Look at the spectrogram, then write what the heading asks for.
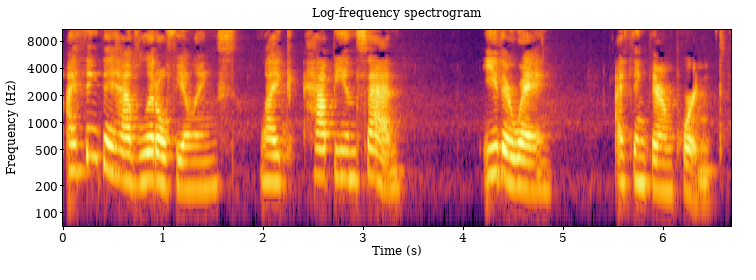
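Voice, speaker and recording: A woman doing a wise, gentle otter. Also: mid-range voice, expressive, unhurried, vocal fry. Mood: thoughtful. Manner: gentle, reassuring, thoughtful. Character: wise kind male otter, patient friend.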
